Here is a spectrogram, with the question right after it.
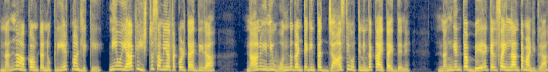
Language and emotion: Kannada, angry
